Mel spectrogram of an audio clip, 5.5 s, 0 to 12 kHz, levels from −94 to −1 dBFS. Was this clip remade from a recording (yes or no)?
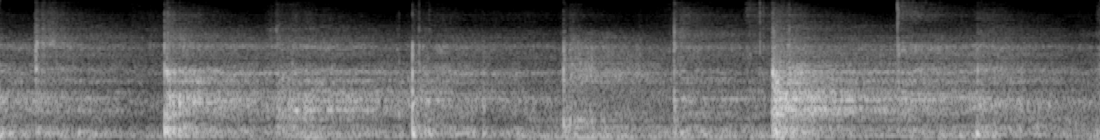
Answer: yes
